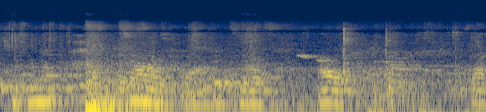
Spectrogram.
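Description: Musical instruments being handled between pieces: a few short low notes, a heavy thump about a second in and a sharp tap a little after four seconds.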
